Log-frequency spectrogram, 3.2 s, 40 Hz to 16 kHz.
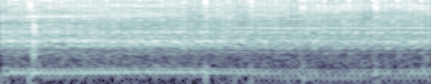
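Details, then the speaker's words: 2017 Chevy Trax with P0171 lean code, intermittent stall and hard starts: engine idles with an uneven, lumpy beat and a steady hiss while the purge valve, commanded off by the scan tool, is stuck open with its line removed; lean rough idle. "Listen to it. It's stuck open right now."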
